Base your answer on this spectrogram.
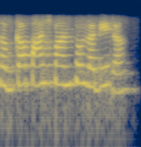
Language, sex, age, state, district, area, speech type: Hindi, female, 18-30, Uttar Pradesh, Jaunpur, urban, conversation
